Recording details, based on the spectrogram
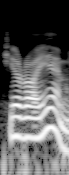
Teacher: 이거는 조음의 용이성, 조음을 좀 더 쉽게 하고자 하는 자연스러운 현상으로 우리가 볼 수가 있는데 here I am 이렇게 이제 R 사운드가 연결이 된다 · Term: 링킹 R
